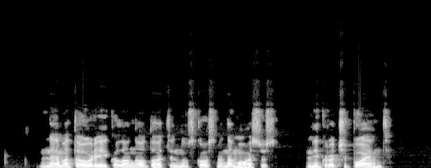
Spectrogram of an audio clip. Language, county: Lithuanian, Klaipėda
